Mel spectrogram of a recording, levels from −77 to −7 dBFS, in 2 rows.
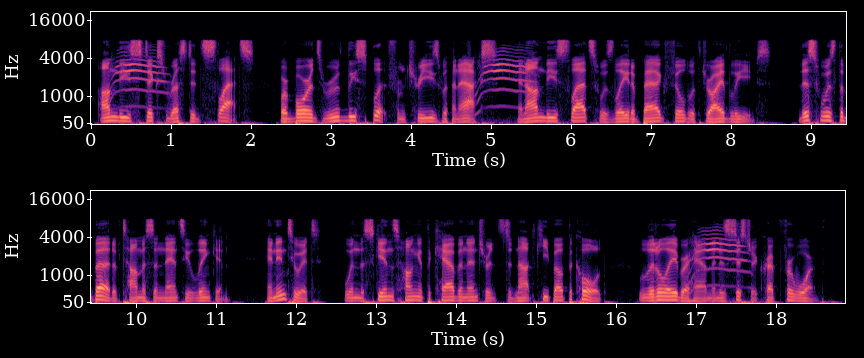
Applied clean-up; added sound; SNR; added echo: none; Cat; 6 dB; none.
